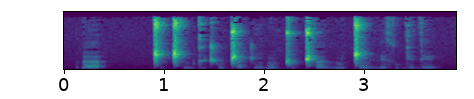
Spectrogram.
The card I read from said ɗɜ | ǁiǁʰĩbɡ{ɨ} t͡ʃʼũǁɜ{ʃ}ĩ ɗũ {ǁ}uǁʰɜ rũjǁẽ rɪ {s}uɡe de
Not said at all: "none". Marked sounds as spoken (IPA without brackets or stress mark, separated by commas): ɨ, t͡ʃ, ǁ, s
